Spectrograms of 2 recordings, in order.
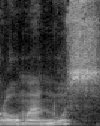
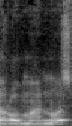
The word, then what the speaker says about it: Romanos: itu namanya romanos atau romanus ya cara bacanya bisa romanus Bisa romanus nggak ada hubungan sama tetanus ya romadu sempat diogenes namanya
